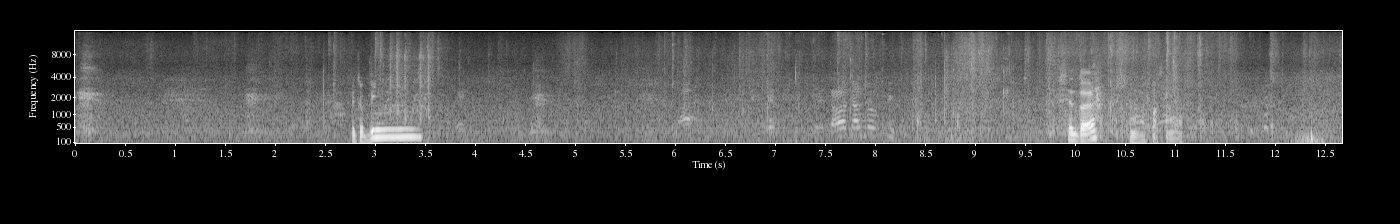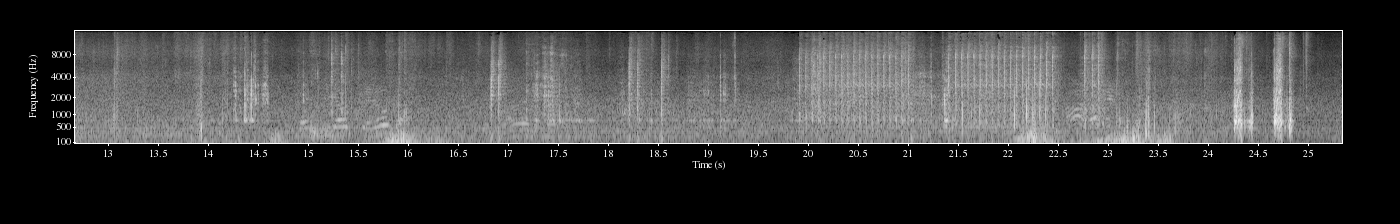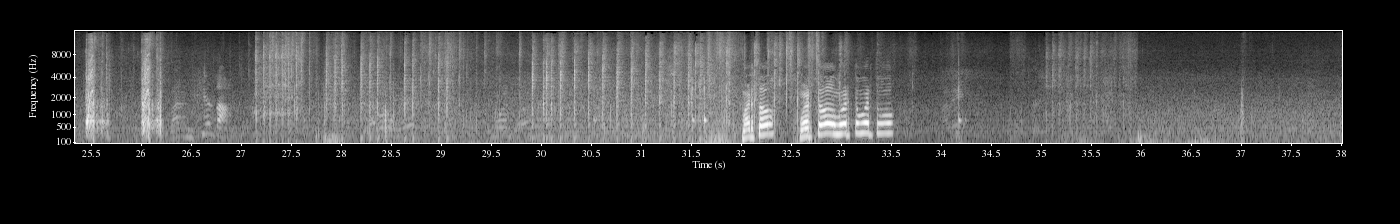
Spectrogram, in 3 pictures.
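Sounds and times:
airsoft guns firing: 0:18.2 - 0:18.7, 0:19.9 - 0:23.0, 0:24.2 - 0:26.2, 0:27.1 - 0:29.2, 0:29.8 - 0:32.4.

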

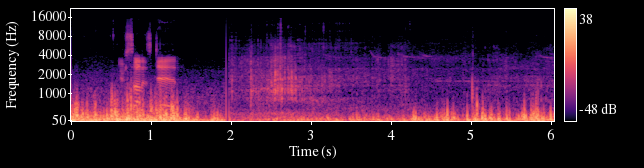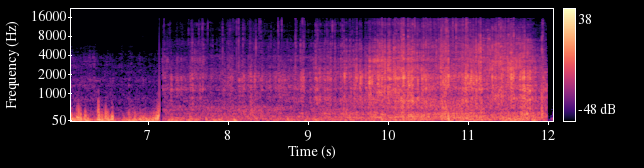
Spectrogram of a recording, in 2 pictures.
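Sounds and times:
wind buffeting microphone: 0:00.0 - 0:09.4.

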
